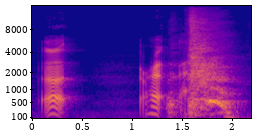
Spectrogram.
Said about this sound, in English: Uh-oh, I'm gonna sneeze. Here comes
